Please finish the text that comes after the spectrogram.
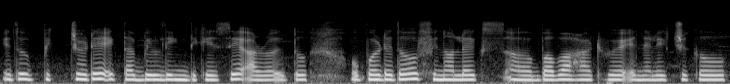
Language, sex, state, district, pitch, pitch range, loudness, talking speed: Nagamese, female, Nagaland, Dimapur, 220 Hz, 210-230 Hz, -13 LUFS, 165 wpm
